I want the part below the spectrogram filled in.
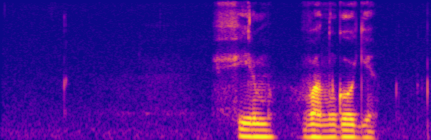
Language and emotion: Russian, neutral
